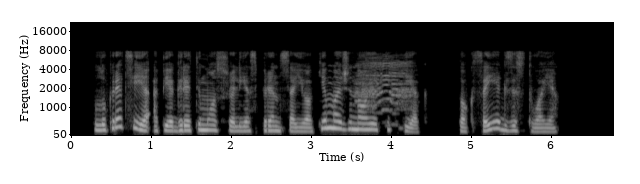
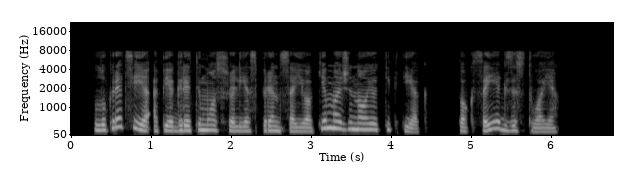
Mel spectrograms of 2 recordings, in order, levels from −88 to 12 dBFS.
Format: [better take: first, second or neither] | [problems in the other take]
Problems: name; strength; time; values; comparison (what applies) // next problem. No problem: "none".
second | noise reduction (classical method Wiener filter)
